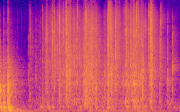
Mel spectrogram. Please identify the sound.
various noises taken while having fun with balloons.
recorded with a sony MD, then re-recorded on my comp using ableton live and a m-audio usb quattro soundcard. then sliced in audacity.
balloon, air, field-recording, indoor, fun, inflate, noise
